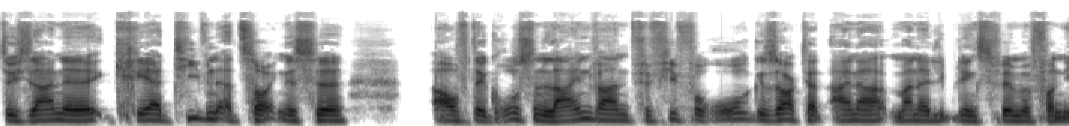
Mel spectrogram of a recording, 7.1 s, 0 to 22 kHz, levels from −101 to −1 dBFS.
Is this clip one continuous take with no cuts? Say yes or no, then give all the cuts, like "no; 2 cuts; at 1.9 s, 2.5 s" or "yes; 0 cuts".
yes; 0 cuts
